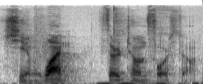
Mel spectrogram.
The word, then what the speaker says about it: 请问: And so that would be 请问. So that's pronounced third tone, fourth tone, 请问.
